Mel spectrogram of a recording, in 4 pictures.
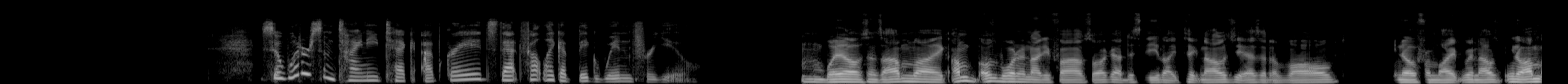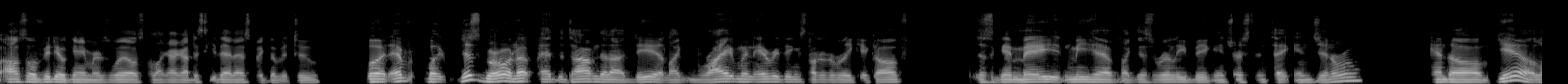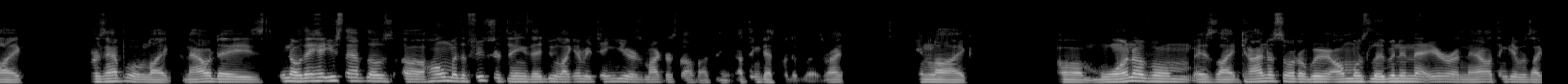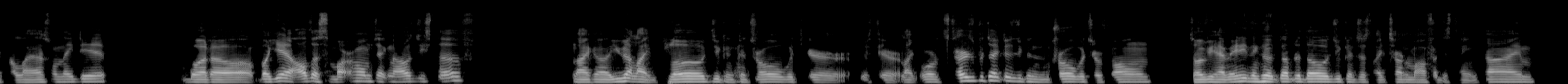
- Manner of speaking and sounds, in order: other background noise
- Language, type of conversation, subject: English, unstructured, What tiny tech upgrade has felt like a big win for you?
